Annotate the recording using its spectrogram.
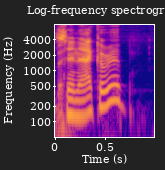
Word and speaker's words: Sennacherib: Sennacherib.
